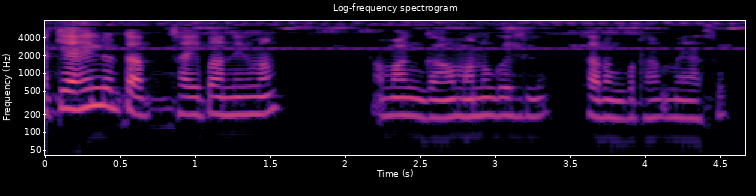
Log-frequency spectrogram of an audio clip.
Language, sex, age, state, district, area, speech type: Assamese, female, 60+, Assam, Golaghat, rural, spontaneous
